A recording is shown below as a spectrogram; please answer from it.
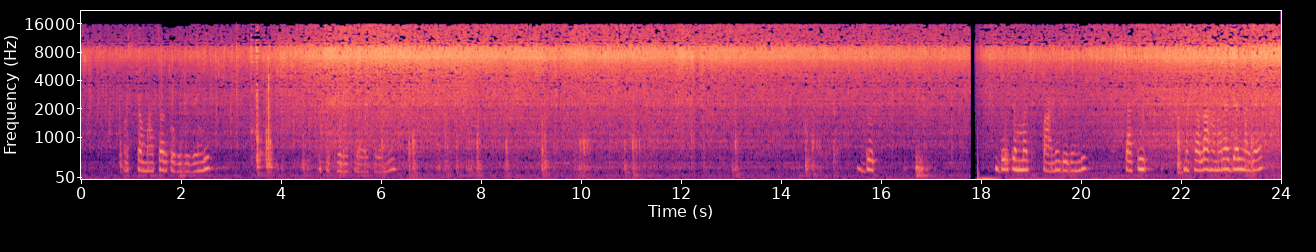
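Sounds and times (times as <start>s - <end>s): tomatoes sizzling in hot oil: 0.0s - 24.0s
spatula scraping and knocking pan: 3.4s - 11.4s.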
